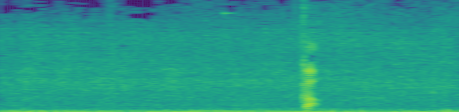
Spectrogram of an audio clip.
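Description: Low, steady rumble of road vehicles and traffic, with one brief high chirp about one and a half seconds in.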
